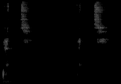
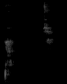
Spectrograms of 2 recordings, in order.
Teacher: It's PT, pt, pt. Both those puffs of air, pt, puff right out, and you can say them quicker.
